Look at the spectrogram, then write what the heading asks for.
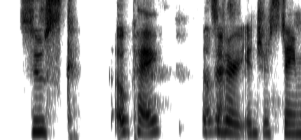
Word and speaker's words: Zoosk: So like zoo, and then SK. Zeusk.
